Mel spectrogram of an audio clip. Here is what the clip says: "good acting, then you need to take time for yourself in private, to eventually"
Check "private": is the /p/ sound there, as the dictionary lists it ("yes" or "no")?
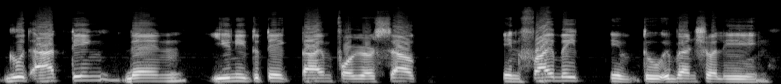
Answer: no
